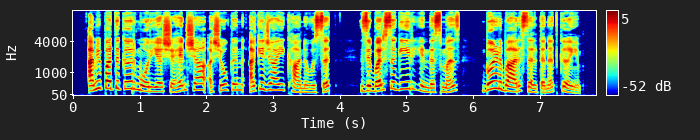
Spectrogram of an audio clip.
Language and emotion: Kashmiri, neutral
